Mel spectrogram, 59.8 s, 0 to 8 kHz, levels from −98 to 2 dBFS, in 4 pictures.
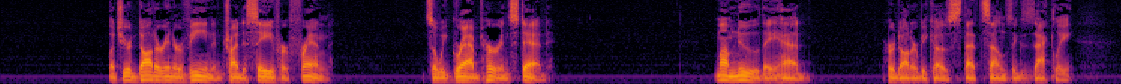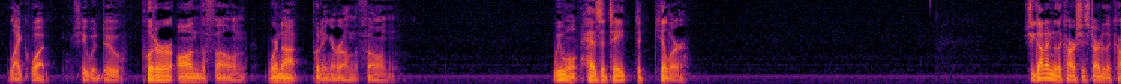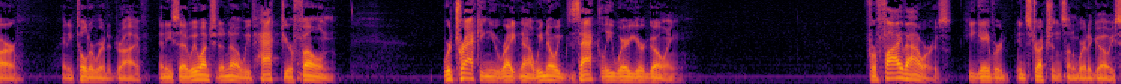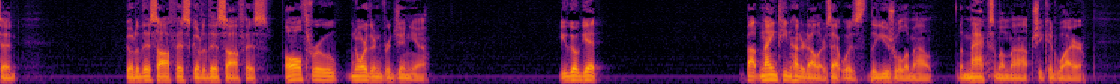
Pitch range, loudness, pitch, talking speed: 60-90 Hz, -26 LUFS, 65 Hz, 130 wpm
